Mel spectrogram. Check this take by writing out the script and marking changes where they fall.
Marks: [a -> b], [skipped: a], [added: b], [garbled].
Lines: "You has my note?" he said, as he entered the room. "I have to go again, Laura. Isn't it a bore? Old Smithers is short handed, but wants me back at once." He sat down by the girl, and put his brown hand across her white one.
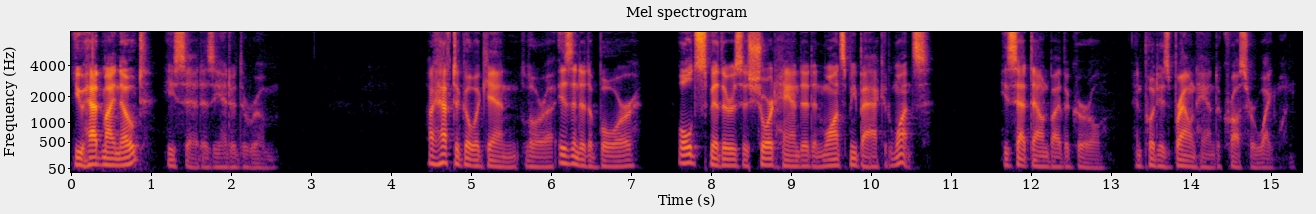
"You [has -> had] my note?" he said, as he entered the room. "I have to go again, Laura. Isn't it a bore? Old Smithers is short handed, [but -> and] wants me back at once." He sat down by the girl, and put his brown hand across her white one.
